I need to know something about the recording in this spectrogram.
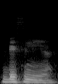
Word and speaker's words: dyspnea: अपना आज का टॉपिक disneya ठीक है कोई इसको डिस्प्यूट नहीं पड़ता भाई ठीक है इसमें जो पी होता है बेटा वो साइलेंट होता है इसलिए अपन इसको disneya पढ़ते हैं ठीक है इसकी डेफिनेशन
